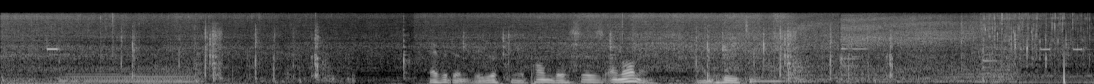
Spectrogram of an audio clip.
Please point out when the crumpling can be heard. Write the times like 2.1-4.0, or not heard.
1.1-3.5, 6.9-8.9.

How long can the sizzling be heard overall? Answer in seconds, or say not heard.
11 s.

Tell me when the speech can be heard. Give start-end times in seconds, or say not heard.
4.2-7.5.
